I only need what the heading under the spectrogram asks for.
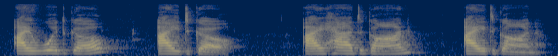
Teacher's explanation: let's practice contracting the word would I would sounds like I'd I would and I had sound exactly the same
